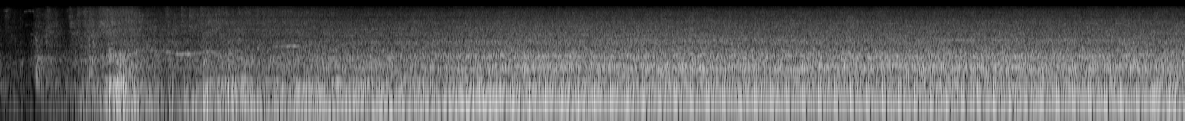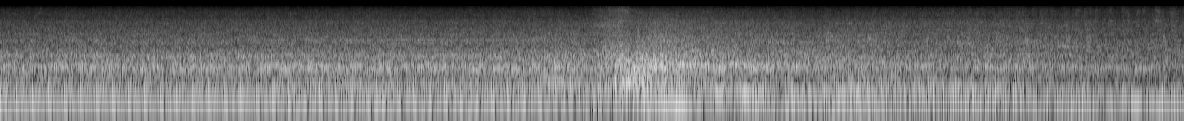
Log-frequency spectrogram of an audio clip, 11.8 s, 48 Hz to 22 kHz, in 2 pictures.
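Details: 1957 Chevrolet station wagon with a new 327 V8 starting and idling; a light knock about three times a second from the steering linkage flexing against the new exhaust header and tailpipe.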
